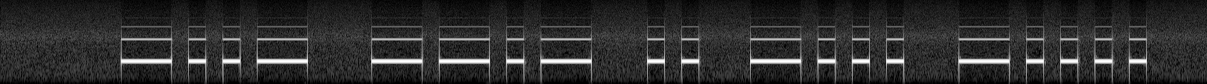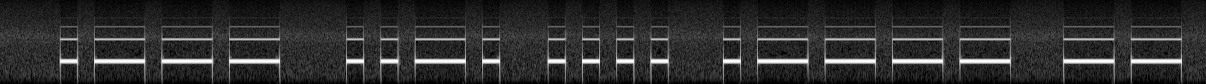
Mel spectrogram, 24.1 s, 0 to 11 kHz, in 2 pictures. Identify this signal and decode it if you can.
Morse code, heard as a keyed tone, hand-sent with a paddle, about 7 wpm, 810 Hz. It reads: XQIB6 JFH1M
